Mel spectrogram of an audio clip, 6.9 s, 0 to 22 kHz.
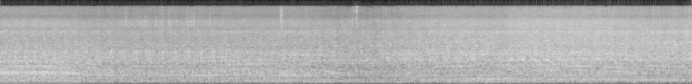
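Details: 1999 Ford 7.3 Powerstroke diesel after hard cold start with failed glow plug relay (relay jumped): uneven surging idle loping about three times a second.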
